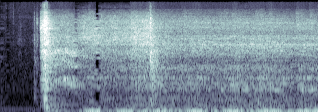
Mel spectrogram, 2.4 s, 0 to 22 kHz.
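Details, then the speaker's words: 1994 Corvette running rough after Seafoam treatment: stumbles, won't idle, dies when gas pedal pressed, like choking for fuel; ran great before. Owner suspects fuel filter, replacing driver-side plugs; cause unconfirmed. "that's how it's running it's it's like it's choking for fuel and this thing was running great before I put the seafoam in it come on no I can't even get it to idle and when I hit the gas pedal it it just dies"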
